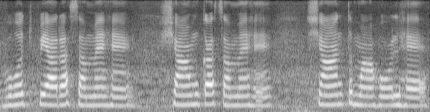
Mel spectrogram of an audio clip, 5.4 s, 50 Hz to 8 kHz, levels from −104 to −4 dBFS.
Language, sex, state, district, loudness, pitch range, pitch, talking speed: Hindi, female, Haryana, Rohtak, -15 LUFS, 235-255 Hz, 240 Hz, 125 wpm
